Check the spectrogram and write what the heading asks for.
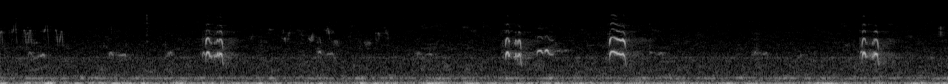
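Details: European bee-eater giving short rolling, burry calls in bursts spaced about one to two seconds apart, some doubled, over a steady low hum and faint background chatter.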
